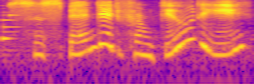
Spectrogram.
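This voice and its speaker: A woman's voice: very high voice, big pitch swings, slow, a bit bright, soft background music, heavily acted. A woman voicing a small, chirpy, childlike fairy companion in a video game, curious, outspoken and exclamatory. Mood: puzzled. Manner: talks of self in third person, exclamatory. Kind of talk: animated video game voice acting.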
